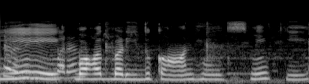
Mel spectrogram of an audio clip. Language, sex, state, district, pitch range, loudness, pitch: Hindi, female, Punjab, Pathankot, 230-255 Hz, -17 LUFS, 245 Hz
